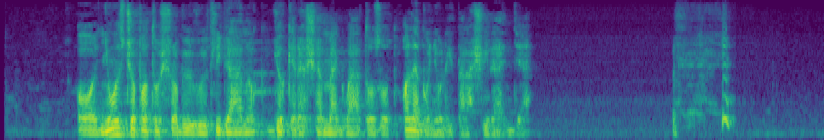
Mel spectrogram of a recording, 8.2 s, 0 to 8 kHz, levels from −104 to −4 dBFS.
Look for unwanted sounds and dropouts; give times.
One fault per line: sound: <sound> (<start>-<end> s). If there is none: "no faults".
sound: laugh (6.7-7.4 s)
